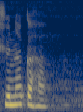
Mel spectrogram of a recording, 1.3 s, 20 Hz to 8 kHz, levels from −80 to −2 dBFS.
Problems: none marked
